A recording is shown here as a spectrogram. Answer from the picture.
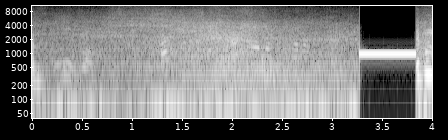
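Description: A steady 1 kHz bleep tone, about half a second long, comes in near the end and replaces all other sound: a censor bleep edited over a word. Before it there is faint outdoor traffic noise.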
